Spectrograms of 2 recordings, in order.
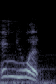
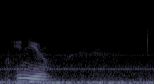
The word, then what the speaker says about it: Innu: Inuit. Innu. There's no T though. It's like Innu.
